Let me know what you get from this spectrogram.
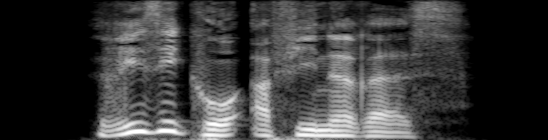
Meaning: strong/mixed nominative/accusative neuter singular comparative degree of risikoaffin
- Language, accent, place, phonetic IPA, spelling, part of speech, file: German, Germany, Berlin, [ˈʁiːzikoʔaˌfiːnəʁəs], risikoaffineres, adjective, De-risikoaffineres.ogg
